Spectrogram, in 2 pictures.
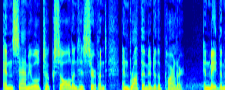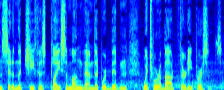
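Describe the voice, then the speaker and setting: A man's voice: fairly low pitch, lively intonation, normal speed. A man narrating a dramatized Bible audiobook in a formal storytelling delivery. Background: background music.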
